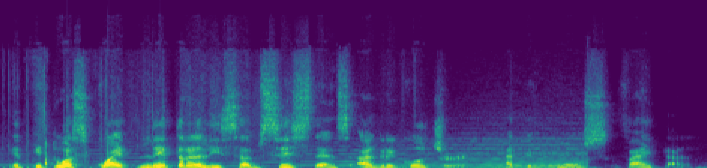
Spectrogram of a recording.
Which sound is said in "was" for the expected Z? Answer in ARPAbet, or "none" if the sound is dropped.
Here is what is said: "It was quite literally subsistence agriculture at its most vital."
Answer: S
